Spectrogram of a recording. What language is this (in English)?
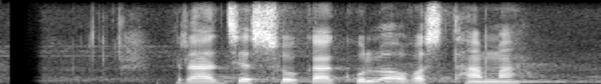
Nepali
